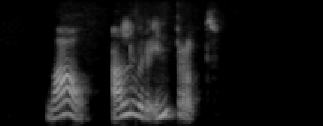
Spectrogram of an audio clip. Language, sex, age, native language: Icelandic, female, 20-29, Icelandic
